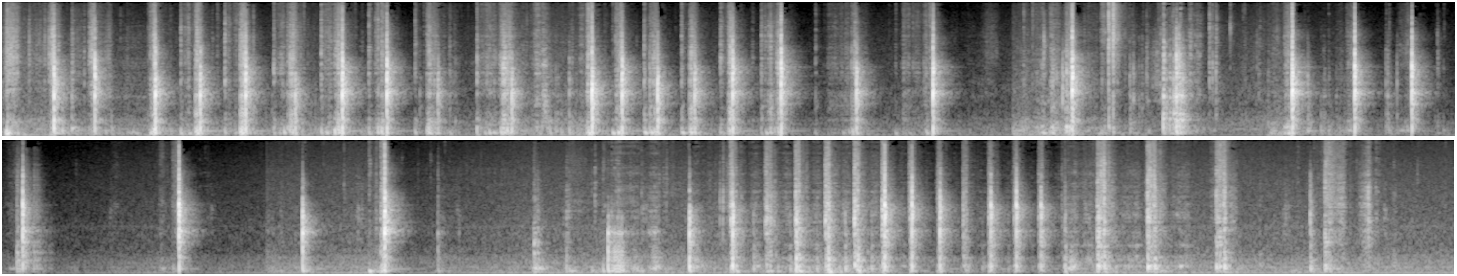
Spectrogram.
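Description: Chef's knife chopping vegetables on a wooden cutting board: onion, then Korean zucchini sliced into half-moons, then green onions cut fine. Quick runs of sharp knife taps on the board, broken by a few short pauses.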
